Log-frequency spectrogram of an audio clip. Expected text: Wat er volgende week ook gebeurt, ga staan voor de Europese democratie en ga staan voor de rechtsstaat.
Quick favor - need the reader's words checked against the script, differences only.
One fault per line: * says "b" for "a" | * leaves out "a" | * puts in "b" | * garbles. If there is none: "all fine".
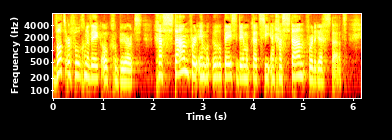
all fine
